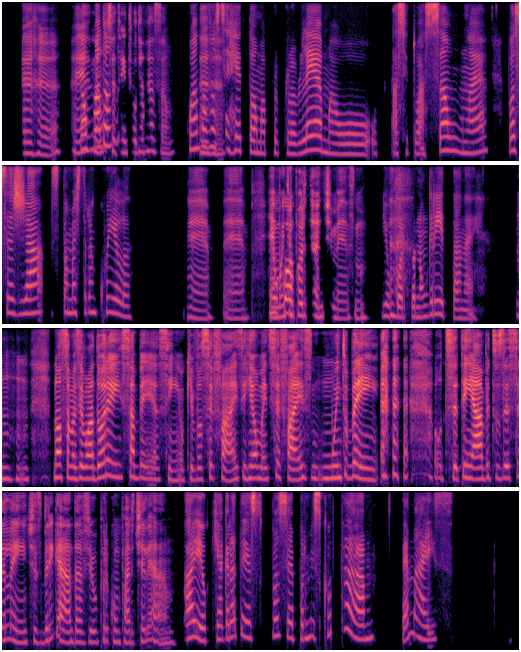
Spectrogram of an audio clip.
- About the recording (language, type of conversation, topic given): Portuguese, podcast, Me conta um hábito que te ajuda a aliviar o estresse?
- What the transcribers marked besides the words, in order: tapping; chuckle; laugh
